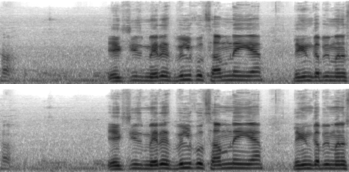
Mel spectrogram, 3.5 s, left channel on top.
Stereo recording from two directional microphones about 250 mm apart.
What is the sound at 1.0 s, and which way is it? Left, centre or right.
Speech, right.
